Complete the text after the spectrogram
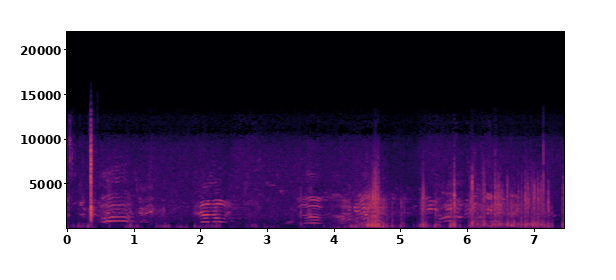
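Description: Young men shout and call to each other outdoors across an open field.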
